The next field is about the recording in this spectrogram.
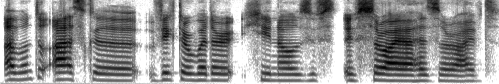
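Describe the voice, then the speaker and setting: A woman's voice: medium pitch, little pitch movement, a little slow, a bit bright, clean tone, dry recording. A woman chatting casually as a player in a tabletop roleplaying game.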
